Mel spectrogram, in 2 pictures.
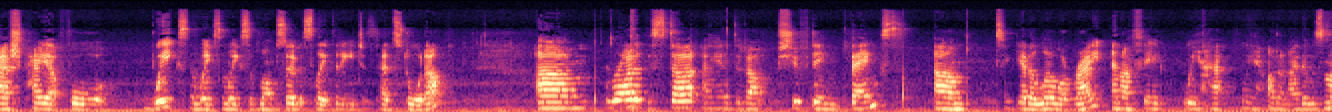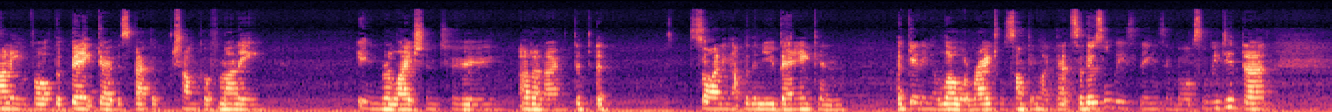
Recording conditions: poor sound quality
